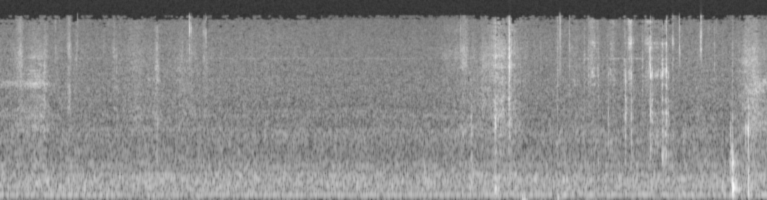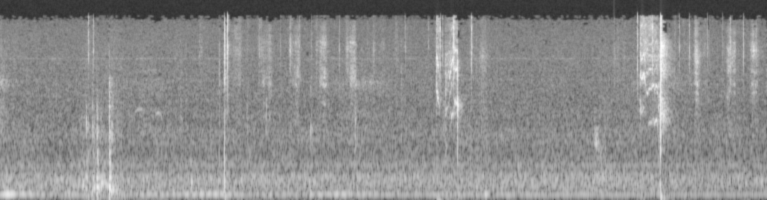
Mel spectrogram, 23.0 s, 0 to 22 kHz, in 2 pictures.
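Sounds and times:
low steady hum: 0.0 - 23.0
fingers clicking and rubbing on pen: 21.1 - 23.0.

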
